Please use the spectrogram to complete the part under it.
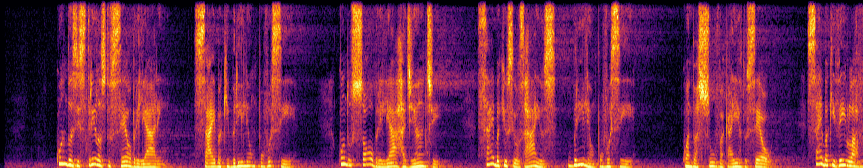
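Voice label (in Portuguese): EVANGELICA, female, Telemensagens, Só Voz; Telemensagens 2017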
